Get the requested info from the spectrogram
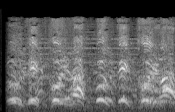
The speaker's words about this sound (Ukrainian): Наші грузинські поговоримо сьогодні на тлі протестів в Тбілісі, де другий день лунають наші фірмові кричалки.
